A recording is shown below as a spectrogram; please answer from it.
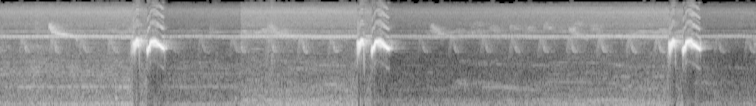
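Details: Female bird calling to excite males into song: loud doubled chirps, a brief note and a longer curved whistle, repeated three times at two-to-three-second intervals over a busy background of faint repetitive chirping and a high steady tone.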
